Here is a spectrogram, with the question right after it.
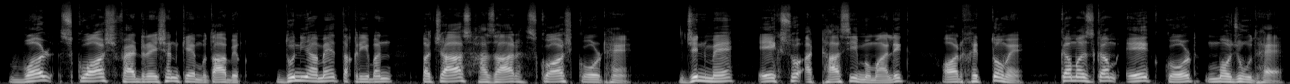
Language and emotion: Urdu, neutral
